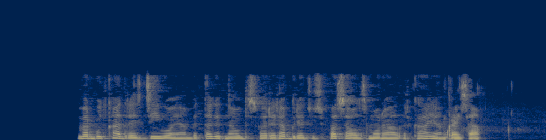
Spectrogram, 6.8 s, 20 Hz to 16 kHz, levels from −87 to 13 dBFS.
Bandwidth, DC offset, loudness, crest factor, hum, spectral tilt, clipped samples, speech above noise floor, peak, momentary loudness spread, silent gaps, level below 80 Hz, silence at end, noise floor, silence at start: 7.8 kHz; under 0.1%; -21 LUFS; 18 dB; none; -6 dB/octave; under 0.1%; over 70 dB; -2 dBFS; 5 LU; none; -68 dBFS; 0.85 s; under -90 dBFS; 0.95 s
